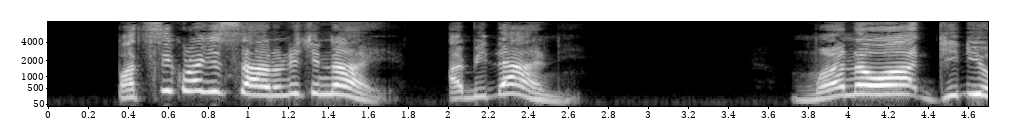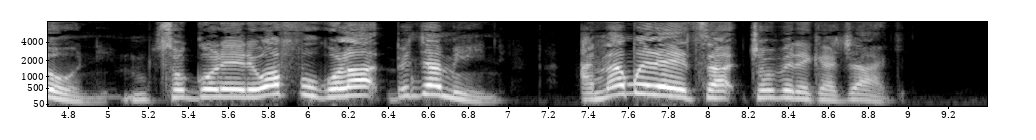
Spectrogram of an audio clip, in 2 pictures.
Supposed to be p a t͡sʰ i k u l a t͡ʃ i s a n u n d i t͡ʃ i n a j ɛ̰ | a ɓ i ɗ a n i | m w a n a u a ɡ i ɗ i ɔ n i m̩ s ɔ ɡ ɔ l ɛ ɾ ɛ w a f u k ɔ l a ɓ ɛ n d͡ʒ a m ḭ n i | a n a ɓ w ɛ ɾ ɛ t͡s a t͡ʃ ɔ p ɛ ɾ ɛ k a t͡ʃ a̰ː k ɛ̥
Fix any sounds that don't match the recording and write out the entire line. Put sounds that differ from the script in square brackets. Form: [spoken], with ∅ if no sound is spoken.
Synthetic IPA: p a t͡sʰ i k u l a t͡ʃ i s a n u n d i t͡ʃ i n a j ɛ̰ | a ɓ i ɗ a n i | m w a n a [w] a ɡ i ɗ i ɔ n i m̩ [t͡s] ɔ ɡ ɔ l ɛ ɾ ɛ w a f u k ɔ l a [b] ɛ n d͡ʒ a m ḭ n i | a n a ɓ w ɛ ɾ ɛ t͡s a t͡ʃ ɔ p ɛ ɾ ɛ k a t͡ʃ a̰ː k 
